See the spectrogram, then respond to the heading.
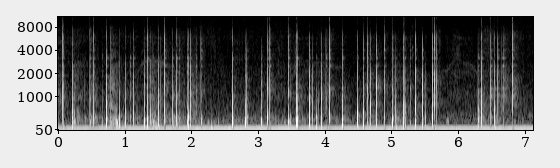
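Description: Long red nails tap and scratch a small, hollow, rectangular pink plastic case in a rapid, irregular run of dozens of short, dry clicks. The clicks are crisp and bright and die away instantly, over a steady low hum.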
